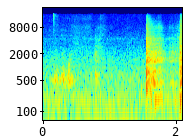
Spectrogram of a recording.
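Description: Metal jar lids and screw bands clattering as they are handled: a few faint clicks, then a loud burst of metallic clinking about one and a half seconds in.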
